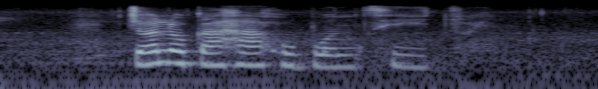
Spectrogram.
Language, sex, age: Southern Sotho, female, 21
